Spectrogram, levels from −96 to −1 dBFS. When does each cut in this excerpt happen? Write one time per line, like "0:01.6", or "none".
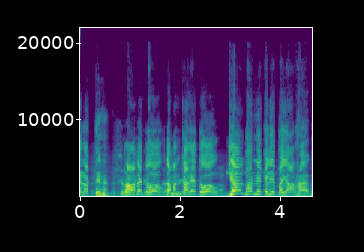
0:02.8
